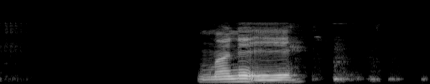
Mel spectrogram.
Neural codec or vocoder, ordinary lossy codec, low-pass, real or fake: none; MP3, 64 kbps; 7.2 kHz; real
